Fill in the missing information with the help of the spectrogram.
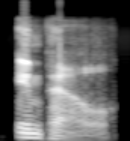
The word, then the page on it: impel: British English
